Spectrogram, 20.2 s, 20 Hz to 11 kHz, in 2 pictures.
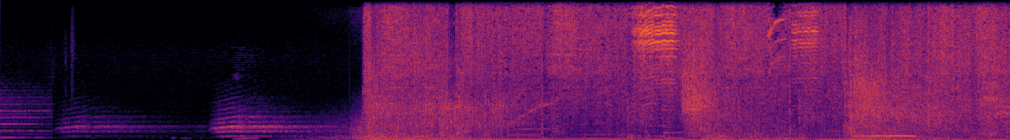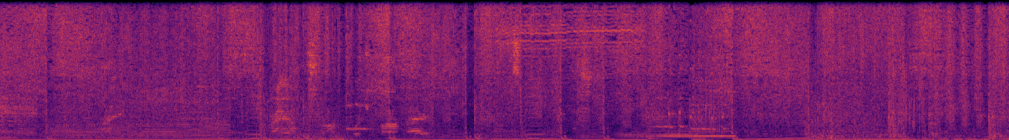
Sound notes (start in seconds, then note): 0.0 faint alarm; 3.2 crash; 5.5 destruction noises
